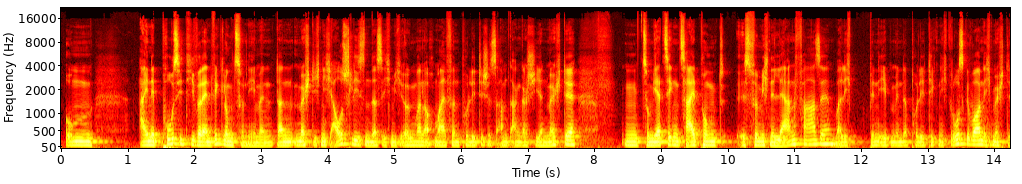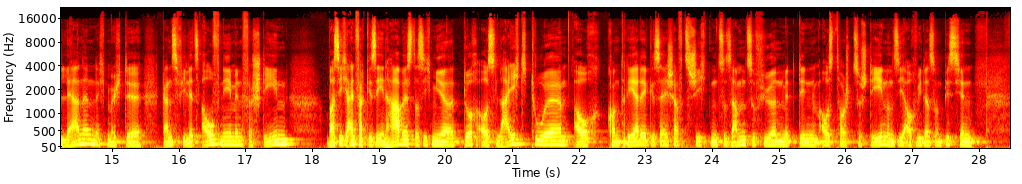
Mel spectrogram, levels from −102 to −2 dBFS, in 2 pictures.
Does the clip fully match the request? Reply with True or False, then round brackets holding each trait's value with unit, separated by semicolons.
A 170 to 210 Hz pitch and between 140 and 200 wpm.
False (100 Hz; 170 wpm)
